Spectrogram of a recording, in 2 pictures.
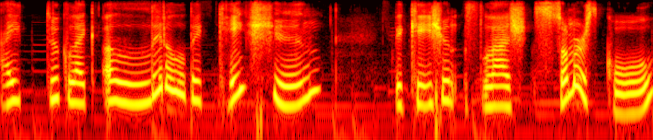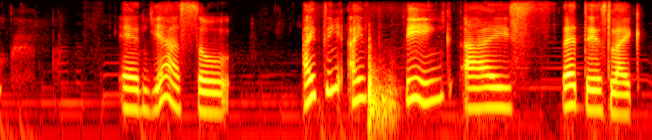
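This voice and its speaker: This young woman, who speaks English as a second language, hosts a casual, rambling stream reacting to fan fiction, often giggling, hesitating and correcting herself. She has a mid-range voice. There's no room sound, but the dull lo-fi mic picks up faint music.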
